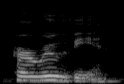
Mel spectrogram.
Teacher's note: We inserted a V after Peru.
